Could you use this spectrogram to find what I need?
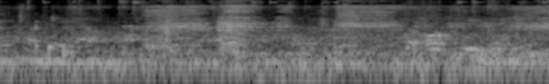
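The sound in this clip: Three dogs being walked through a narrow passage about a meter wide pant and snort softly beneath steady conversation between people.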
